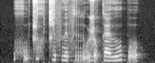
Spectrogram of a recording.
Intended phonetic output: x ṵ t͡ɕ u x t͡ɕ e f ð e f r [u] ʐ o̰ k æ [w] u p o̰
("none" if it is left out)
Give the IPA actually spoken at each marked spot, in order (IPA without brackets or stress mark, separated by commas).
ṵ, ð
